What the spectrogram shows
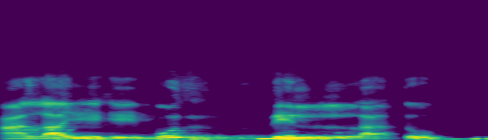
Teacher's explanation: karena Alif lamnya tidak dibaca langsung masuk ke huruf berikutnya yaitu Dal ditandai dalnya ada tasdidnya dalalnya dibaca dobel kemudian lamnya juga dibaca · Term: alif lam syamsiah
